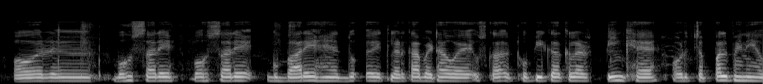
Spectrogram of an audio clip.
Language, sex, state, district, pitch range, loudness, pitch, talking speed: Hindi, male, Bihar, Kishanganj, 160-175 Hz, -23 LUFS, 170 Hz, 180 wpm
